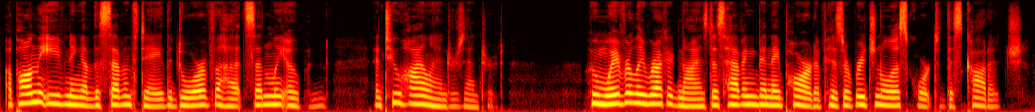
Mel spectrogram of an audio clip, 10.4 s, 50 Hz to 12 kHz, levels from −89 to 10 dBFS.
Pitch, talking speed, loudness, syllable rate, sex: 195 Hz, 190 wpm, -19 LUFS, 6.4 syllables/s, female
